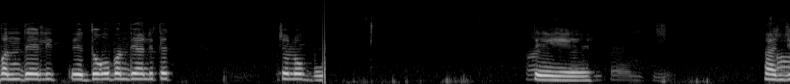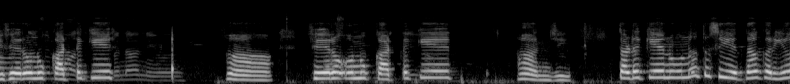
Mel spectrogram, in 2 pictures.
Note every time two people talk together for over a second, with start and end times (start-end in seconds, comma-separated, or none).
7.7-9.0, 11.1-12.4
